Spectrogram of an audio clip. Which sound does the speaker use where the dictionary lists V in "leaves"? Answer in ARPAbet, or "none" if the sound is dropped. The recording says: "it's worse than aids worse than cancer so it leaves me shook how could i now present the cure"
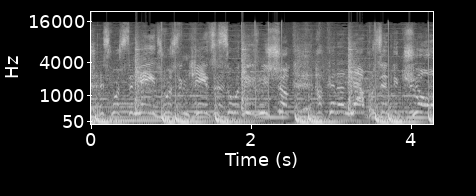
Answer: none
